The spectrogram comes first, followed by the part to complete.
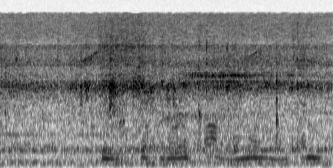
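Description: Insects buzzing in a steady, faint high drone, with faint low murmuring sounds underneath in the second half.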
